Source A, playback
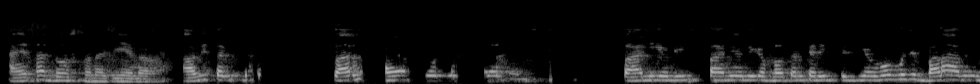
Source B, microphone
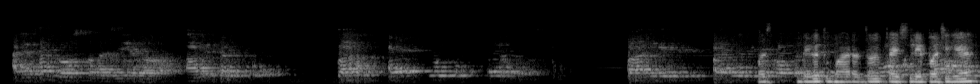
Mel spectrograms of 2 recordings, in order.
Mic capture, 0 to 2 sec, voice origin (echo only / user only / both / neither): echo only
